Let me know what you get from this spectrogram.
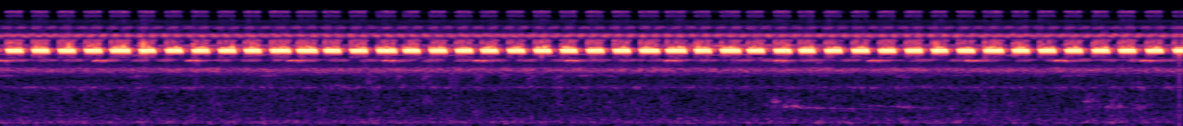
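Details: Cricket chirping in a field beside a burning fireplace: a high, steady pulsed chirp repeated about four to five times a second, evenly paced for ten seconds, with only faint low ticks beneath.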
